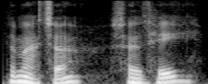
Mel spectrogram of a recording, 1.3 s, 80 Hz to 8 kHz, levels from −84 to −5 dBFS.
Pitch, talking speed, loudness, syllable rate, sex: 120 Hz, 185 wpm, -16 LUFS, 4.5 syllables/s, male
